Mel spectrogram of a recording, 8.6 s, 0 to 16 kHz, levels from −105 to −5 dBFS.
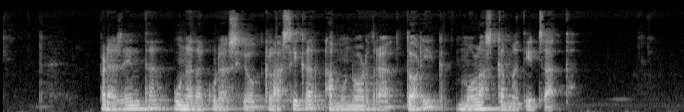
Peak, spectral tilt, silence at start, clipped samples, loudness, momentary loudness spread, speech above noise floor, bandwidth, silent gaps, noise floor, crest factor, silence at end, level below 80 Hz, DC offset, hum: -10 dBFS; -7 dB/octave; 1.25 s; under 0.1%; -30 LUFS; 8 LU; 45 dB; 11.5 kHz; none; -73 dBFS; 20 dB; 1.4 s; -54 dBFS; under 0.1%; none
